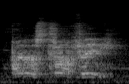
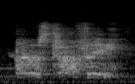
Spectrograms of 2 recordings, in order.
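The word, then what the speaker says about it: anastrophē: So when you click on this word, let's get the pronunciation in the Greek. Strong's G391. Anastrophe. Anastrophe.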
